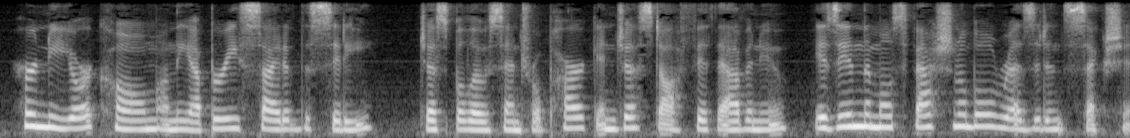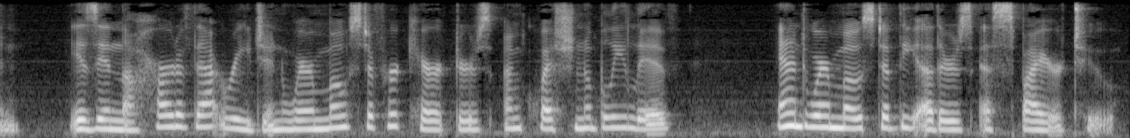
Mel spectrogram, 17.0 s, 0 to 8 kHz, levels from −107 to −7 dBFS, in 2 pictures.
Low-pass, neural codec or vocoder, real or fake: 7.2 kHz; none; real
